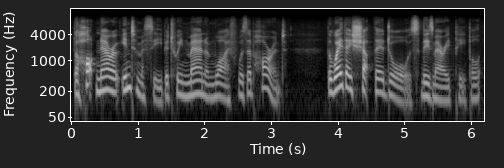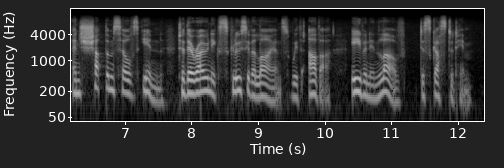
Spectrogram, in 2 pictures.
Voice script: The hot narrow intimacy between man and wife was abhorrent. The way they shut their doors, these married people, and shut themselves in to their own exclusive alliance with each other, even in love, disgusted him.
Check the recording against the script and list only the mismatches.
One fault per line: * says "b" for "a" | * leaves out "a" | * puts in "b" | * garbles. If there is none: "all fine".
* leaves out "each"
